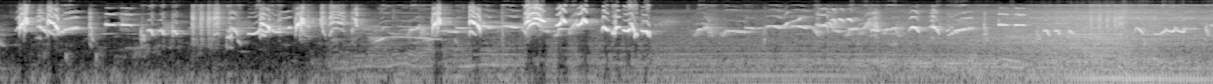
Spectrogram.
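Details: Kacer, or Oriental magpie-robin, delivering lively song: quick runs of high chirps and looping whistles for several seconds, then softer, sparser notes over a growing hiss of background noise.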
